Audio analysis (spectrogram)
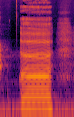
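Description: A single loud, drawn-out dog bark rings out, steady and tonal for over half a second, then cuts off, leaving a faint breathy hiss afterward; the dog is aboard a space station.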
